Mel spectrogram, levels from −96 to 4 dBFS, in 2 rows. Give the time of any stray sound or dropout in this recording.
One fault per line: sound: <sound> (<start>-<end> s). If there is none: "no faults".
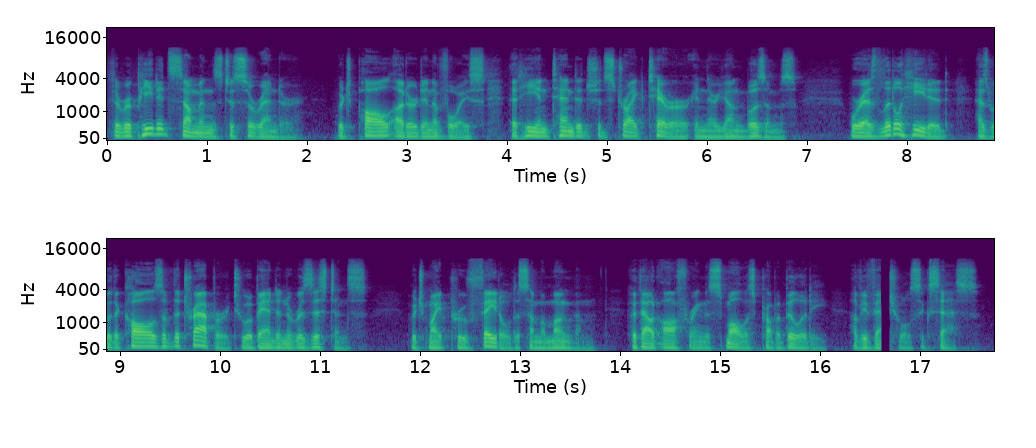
sound: dropout (16.6-16.7 s)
